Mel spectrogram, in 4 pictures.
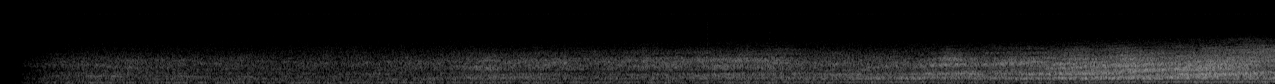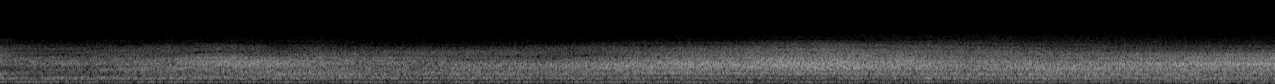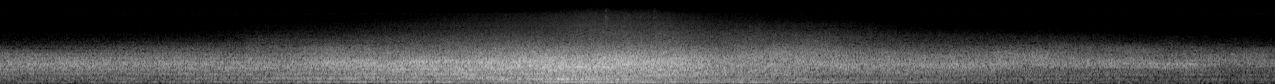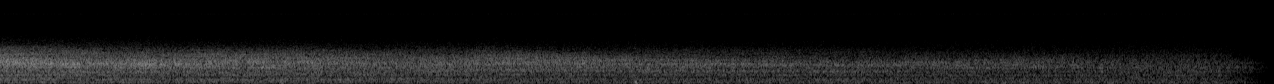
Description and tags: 0015 Car driveby RL
Car driveby on highway right to left.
